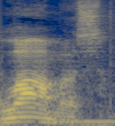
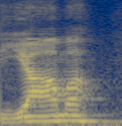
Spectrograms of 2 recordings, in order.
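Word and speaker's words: Llama: Or some people call it Llamas. That's what it is. Either the correct pronunciation is a Yama.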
